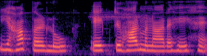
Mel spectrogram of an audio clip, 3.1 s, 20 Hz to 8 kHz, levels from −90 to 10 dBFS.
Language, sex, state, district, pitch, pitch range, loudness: Hindi, female, Uttar Pradesh, Hamirpur, 230 Hz, 210-240 Hz, -21 LUFS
